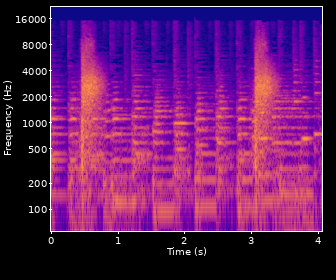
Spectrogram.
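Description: Two loud whip-like slap sound effects, about half a second and three seconds in, over comic background music with a bouncy beat.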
